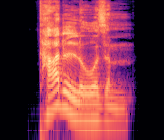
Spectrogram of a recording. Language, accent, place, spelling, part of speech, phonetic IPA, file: German, Germany, Berlin, tadellosem, adjective, [ˈtaːdl̩loːzm̩], De-tadellosem.ogg
- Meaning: strong dative masculine/neuter singular of tadellos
